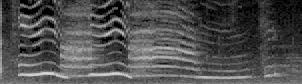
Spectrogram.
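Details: Black-throated laughingthrush sings forest song for training young birds in the morning: loud, clear whistles rising and dipping in two arches, then a long gently falling tone and a brief closing note.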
